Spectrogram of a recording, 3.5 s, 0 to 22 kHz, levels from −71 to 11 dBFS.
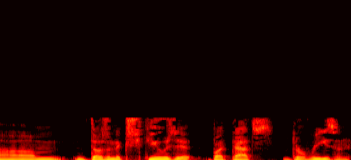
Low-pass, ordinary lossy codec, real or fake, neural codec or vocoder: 7.2 kHz; MP3, 24 kbps; real; none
